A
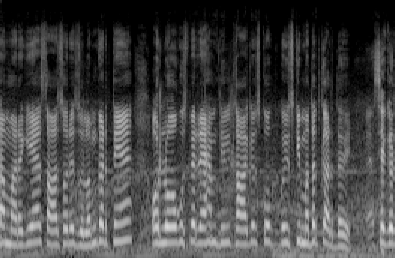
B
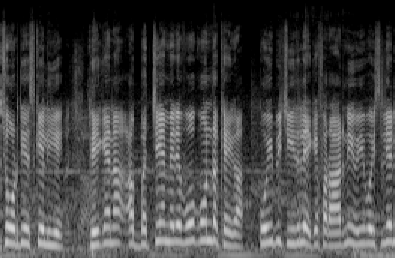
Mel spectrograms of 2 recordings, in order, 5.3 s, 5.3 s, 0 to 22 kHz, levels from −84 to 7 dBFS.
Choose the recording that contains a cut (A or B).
B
